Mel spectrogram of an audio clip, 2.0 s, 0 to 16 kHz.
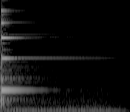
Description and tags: This lovely little toy piano has been a member of my parent’s home since before I can remember. These days it falls under the jurisdiction of my 4-year old niece, who was ever so kind as to allow me to record it!
It has a fabulous tinkling and out-of-tune carnival sort of sound, and I wanted to capture that before the piano was destroyed altogether.
Enjoy!
Carnival, Circus, packs, Piano, sounds, Toy, toy-piano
